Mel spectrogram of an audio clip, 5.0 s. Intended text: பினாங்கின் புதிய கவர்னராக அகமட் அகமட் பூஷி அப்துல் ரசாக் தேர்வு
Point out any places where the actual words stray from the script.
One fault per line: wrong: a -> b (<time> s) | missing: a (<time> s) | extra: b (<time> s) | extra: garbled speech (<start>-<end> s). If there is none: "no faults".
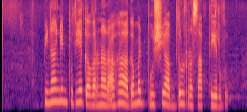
missing: அகமட் (2.9 s)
